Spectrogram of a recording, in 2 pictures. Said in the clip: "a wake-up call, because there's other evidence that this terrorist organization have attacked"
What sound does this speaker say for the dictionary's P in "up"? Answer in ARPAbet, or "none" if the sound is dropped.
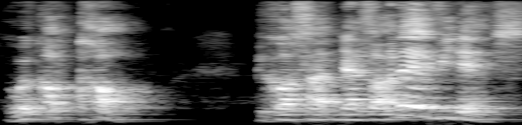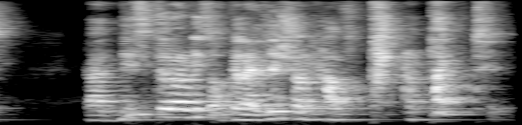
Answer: F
